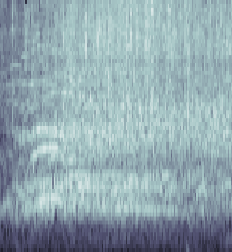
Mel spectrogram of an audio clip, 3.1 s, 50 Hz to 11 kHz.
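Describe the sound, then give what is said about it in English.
A live audience at the 92nd Street Y in New York City breaks into sustained applause, a dense wash of clapping that holds steady and loud for a few seconds before easing slightly, with faint cheering mixed in. “You got to knock off the easy applause lines early.”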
